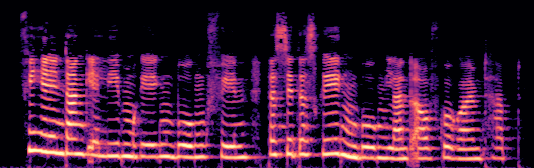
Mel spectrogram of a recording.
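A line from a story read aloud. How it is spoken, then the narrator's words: Called out. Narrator (German): ruft Prinzessin Buntalina ihnen zu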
